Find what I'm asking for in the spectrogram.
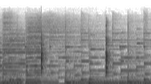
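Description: A knife cuts through tofu on a board for miso soup, making a few distinct dull taps spaced about a second apart, up close with no talk.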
